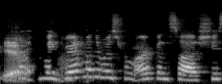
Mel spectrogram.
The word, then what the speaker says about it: Arkansas: Isn't it Arkansas? No, it's Arkansas. Right. But it's spelled like Kansas with just an AR in front.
